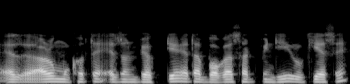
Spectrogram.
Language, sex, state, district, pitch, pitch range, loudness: Assamese, male, Assam, Sonitpur, 120 Hz, 115-130 Hz, -17 LUFS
